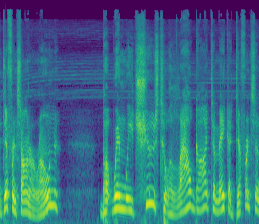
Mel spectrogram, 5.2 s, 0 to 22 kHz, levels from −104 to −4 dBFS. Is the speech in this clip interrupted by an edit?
no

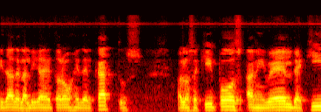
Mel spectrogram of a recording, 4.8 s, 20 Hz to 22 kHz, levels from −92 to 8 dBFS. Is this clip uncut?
yes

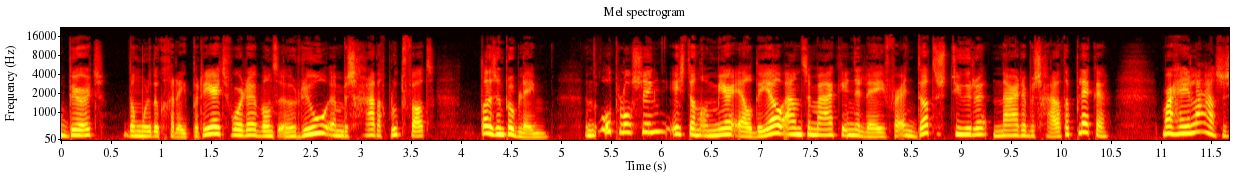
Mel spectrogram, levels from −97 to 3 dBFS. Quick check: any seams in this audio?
no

